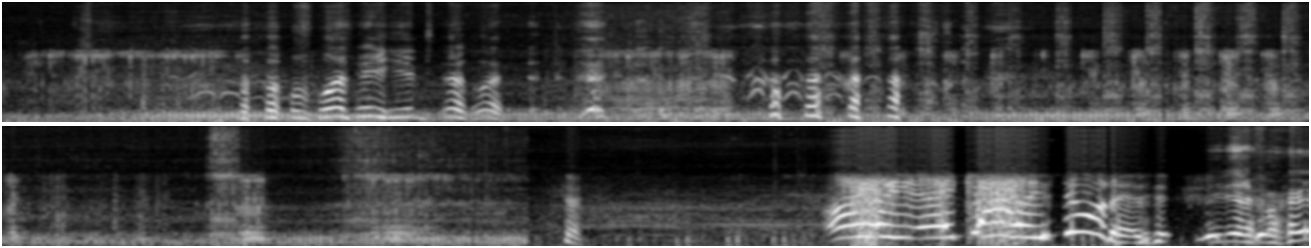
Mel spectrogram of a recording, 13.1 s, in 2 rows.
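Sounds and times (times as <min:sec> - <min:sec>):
motorcycle engine running: 0:00.0 - 0:11.0
rumbling and clicking on microphone: 0:03.4 - 0:09.1.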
